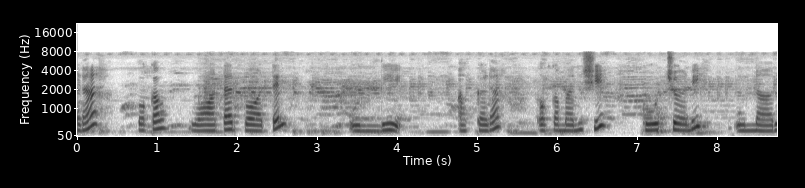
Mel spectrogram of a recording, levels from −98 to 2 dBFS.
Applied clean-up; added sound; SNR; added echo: none; none; none; none.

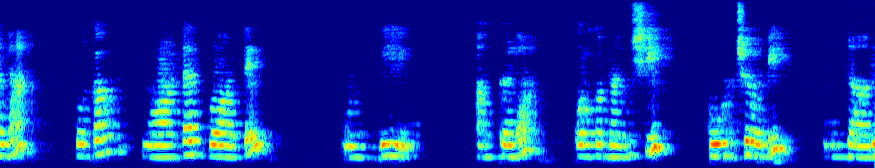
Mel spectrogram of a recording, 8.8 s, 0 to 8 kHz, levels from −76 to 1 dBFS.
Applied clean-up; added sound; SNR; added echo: neural mask model DeepFilterNet 3.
